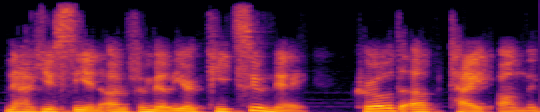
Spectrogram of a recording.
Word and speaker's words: kitsune: I am a kitsune. Apparently it's pronounced Kitsune.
